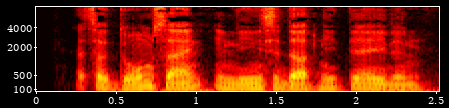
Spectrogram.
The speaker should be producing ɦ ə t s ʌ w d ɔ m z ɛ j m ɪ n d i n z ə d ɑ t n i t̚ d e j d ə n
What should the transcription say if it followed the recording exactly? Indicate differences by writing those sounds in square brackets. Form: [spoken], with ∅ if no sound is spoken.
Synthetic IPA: ɦ ə t s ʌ w d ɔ m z ɛ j [n] ɪ n d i n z ə d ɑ t n i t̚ d e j d ə n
